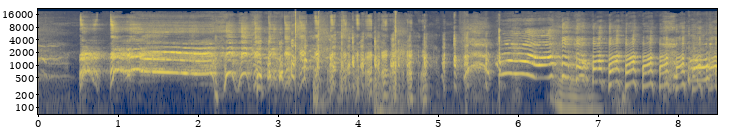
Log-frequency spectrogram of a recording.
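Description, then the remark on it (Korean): A person on a radio show imitates a rooster crowing, copying a video of a rooster with an injured throat that cannot finish its crow: a long, strained high-pitched call that breaks into choppy, faltering bursts, then trails off into loud, rhythmic laugh-like cackles. “아, 아니 이제 닭소리를 저거 몇 번 아니, 냈었는데”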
